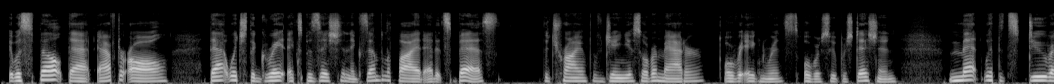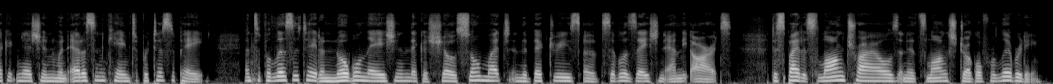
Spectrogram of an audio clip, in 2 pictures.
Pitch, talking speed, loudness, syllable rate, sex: 155 Hz, 175 wpm, -19 LUFS, 5.9 syllables/s, female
